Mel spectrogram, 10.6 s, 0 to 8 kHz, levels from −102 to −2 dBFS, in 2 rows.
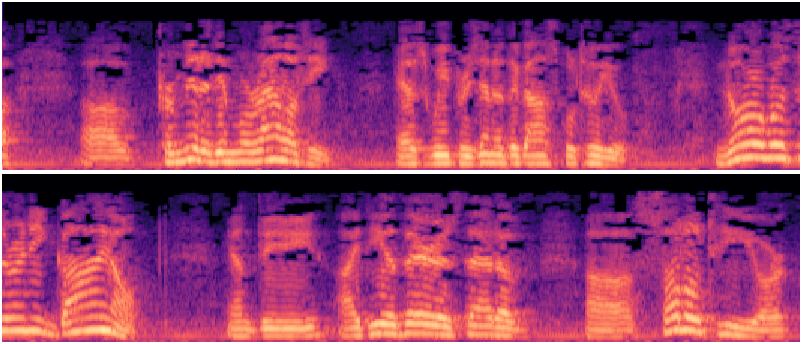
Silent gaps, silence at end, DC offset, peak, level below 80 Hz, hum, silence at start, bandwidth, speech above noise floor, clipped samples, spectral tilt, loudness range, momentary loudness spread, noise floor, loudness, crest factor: none; 0 s; under 0.1%; -2 dBFS; -60 dBFS; none; 0 s; 5.8 kHz; 23 dB; under 0.1%; -12.5 dB/octave; 2 LU; 12 LU; -39 dBFS; -17 LUFS; 14 dB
